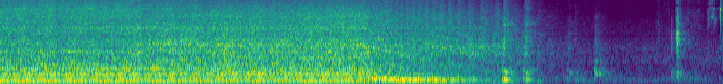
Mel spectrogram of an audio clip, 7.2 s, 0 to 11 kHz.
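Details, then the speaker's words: Craftsman YTS 3000 tractor, cold start on choke after sitting about two weeks without touching the battery: an even, steady low drone idle for about four seconds with no misses or stumbles; a healthy cold start. "started right up that's going to sit in foam what about two weeks think it hasn't been started in two weeks"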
